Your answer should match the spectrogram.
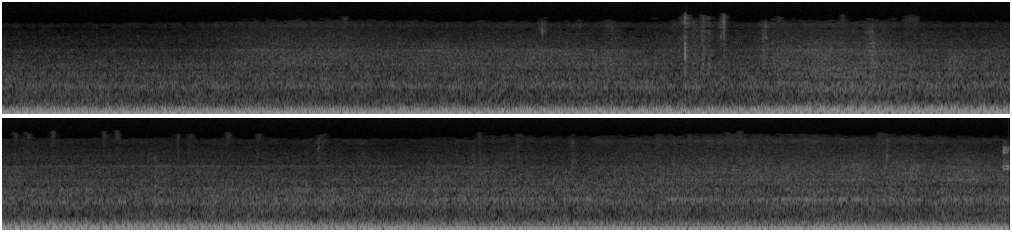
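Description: A car driving along a paved road: steady engine hum and tyre noise at an even pace.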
